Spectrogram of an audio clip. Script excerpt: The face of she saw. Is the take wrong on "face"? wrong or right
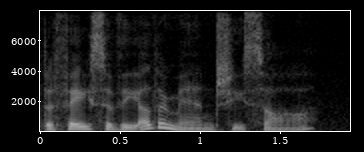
right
